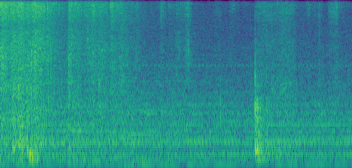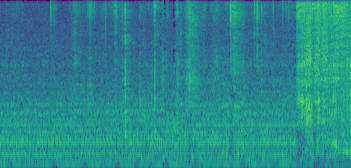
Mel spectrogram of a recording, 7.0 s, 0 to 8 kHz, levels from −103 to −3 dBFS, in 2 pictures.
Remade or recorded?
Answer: recorded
